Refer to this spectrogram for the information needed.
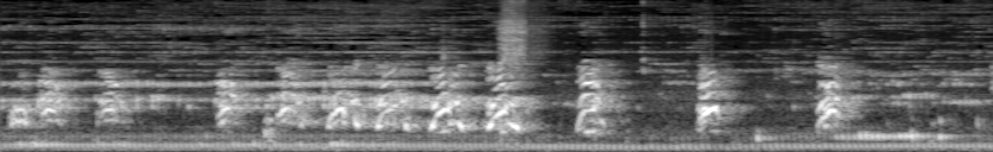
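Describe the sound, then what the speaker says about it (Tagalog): A dog barks repeatedly in short, irregular bursts, fairly close, on a farm-to-market road, over a low steady engine-like hum. "Habol tayo ng aso."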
